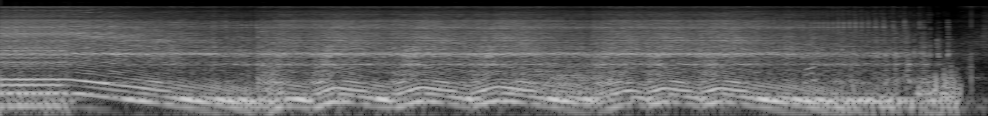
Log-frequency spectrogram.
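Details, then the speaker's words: Yamaha Vixion New, piston recently replaced with a Honda piston (possibly Sonic) after boring, revving up and down repeatedly; harsh, very rough clatter heard at the cylinder head area. "Nah di sini motor ini bunyinya kasar, sangat kasar sekali ya di area head ya."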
